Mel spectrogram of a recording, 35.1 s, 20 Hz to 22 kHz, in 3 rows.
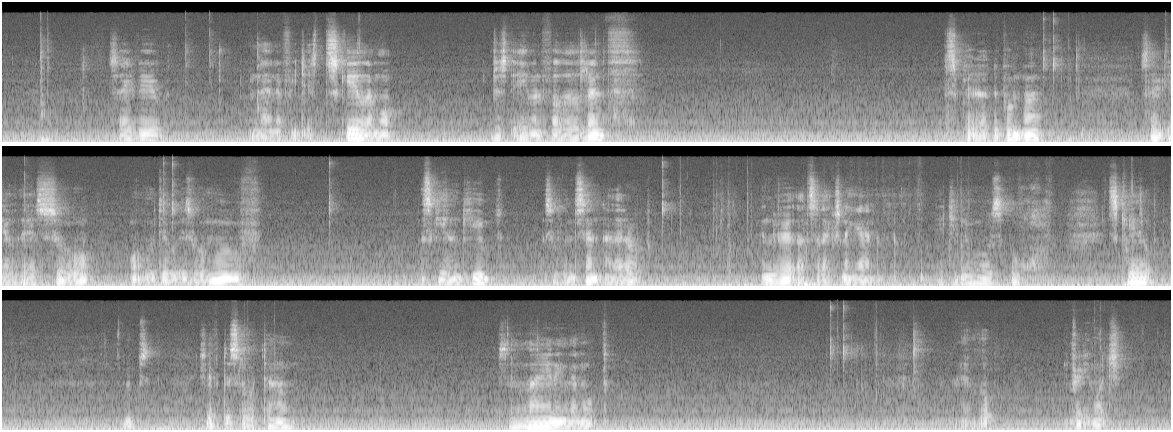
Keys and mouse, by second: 0.5 KP_3, 1.9 drag, 3.6 s, 10.5 shift+click, 11.7 middle click, 11.9 middle click, 13.4 click, 15.1-18.4 drag, 19.8 ctrl+i, 23.0 s, 31.8 shift+click.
